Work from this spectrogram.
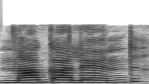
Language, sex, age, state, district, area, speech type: Assamese, female, 18-30, Assam, Sonitpur, rural, spontaneous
